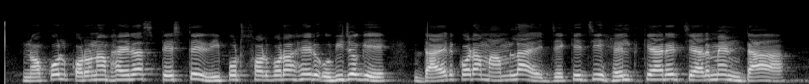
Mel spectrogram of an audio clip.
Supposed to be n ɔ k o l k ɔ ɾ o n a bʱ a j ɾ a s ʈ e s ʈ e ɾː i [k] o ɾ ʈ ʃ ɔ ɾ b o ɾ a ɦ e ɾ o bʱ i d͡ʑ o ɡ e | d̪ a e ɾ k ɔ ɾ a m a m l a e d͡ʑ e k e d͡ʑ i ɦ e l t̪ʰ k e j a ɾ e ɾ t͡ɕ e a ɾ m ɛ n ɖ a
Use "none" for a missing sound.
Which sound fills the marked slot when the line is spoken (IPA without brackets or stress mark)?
p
